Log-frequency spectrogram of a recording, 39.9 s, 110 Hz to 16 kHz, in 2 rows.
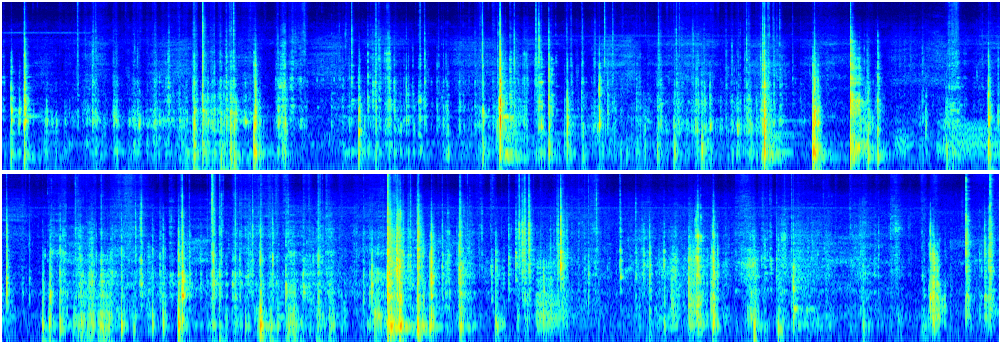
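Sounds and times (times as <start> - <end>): clicks and taps of handled parts: 39.2 - 39.9.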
